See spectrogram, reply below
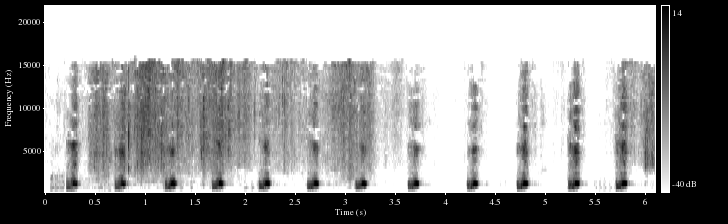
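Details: Clear decoy call of a white-breasted waterhen, meant to lure birds in fast: a steady series of short, harsh, nasal 'kwak' notes, about two per second, with brief pauses between them.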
